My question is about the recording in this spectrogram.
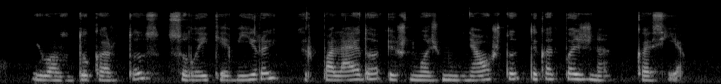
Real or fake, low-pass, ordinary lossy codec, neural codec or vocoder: real; 14.4 kHz; Opus, 32 kbps; none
